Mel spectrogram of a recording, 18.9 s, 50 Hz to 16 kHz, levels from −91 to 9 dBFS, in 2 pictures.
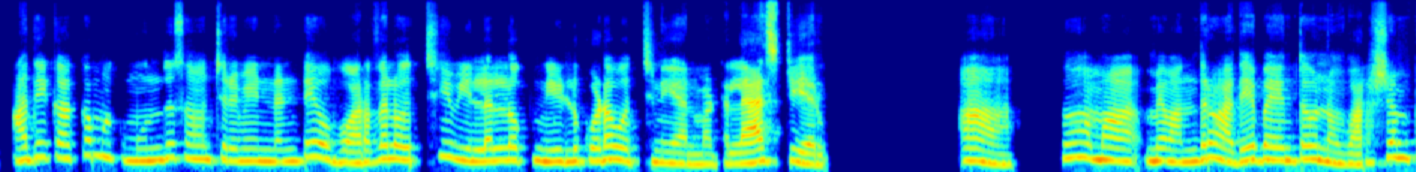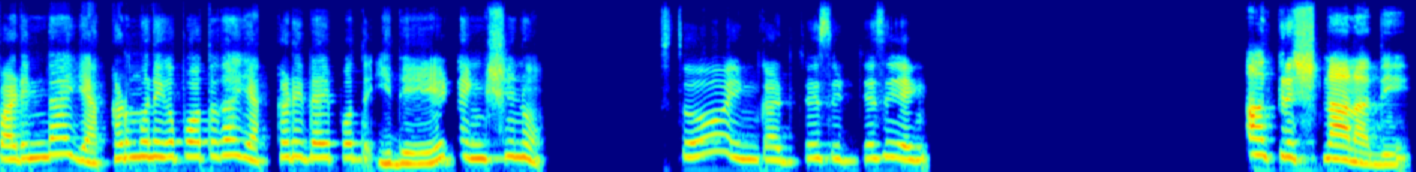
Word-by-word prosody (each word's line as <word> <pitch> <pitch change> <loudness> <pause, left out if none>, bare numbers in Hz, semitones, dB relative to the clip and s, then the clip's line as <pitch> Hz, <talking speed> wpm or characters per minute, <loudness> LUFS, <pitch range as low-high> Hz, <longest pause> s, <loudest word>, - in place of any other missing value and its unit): అదీ 270 +5 -2
కాక 275 +4 -2
మాకు 275 -5 -6
ముందు 235 +4 -1
సంవత్సరవేంటంటే, 225 -2 -2 0.2
వరదలొచ్చి 240 +7 -1
వి - - -1
ఇళ్లల్లోకి 235 +2 -2
నీళ్ళు 215 0 0
కూడా 235 +2 +3
ఒచ్చినియనమాట 185 -6 -4
లాస్ట్ 220 +3 +5
ఇయరు. 175 -3 -1 1.0
ఆ! - - +5 0.6
ఆ! - - -2 0.2
మా 240 - +4 0.3
మేవందరం 225 +5 +1
అదే 220 +4 -1
భయంతో 240 0 0
ఉన్నాం. 205 -5 0
వర్షం 280 +11 -1
పడిందా, 275 +6 +2 0.2
ఎక్కడ 270 +9 -3
మునిగిపోతదా, 300 +1 0 0.2
ఎక్కడ 265 +7 -4
ఇదయిపోద్దా, 280 -1 -2
ఇదే 180 0 0 0.3
టెన్షను. 275 +1 +1 1.0
సో, 290 0 -2 0.3
ఇంక 255 -1 -3
అటు 210 -2 -9
చేసి 275 0 -4
ఇటు 225 - -12
చేసి 270 +2 -4
య - - +3 2.3
ఆ! - - +8
కృష్ణా 270 -2 +5
నది. 170 -3 +2
245 Hz, 120 wpm, -24 LUFS, 215-280 Hz, 2.3 s, ఆ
